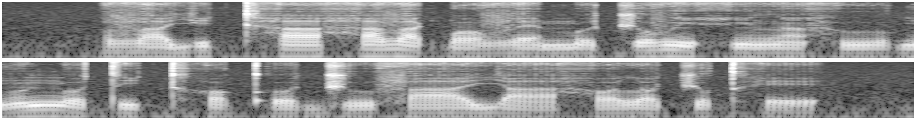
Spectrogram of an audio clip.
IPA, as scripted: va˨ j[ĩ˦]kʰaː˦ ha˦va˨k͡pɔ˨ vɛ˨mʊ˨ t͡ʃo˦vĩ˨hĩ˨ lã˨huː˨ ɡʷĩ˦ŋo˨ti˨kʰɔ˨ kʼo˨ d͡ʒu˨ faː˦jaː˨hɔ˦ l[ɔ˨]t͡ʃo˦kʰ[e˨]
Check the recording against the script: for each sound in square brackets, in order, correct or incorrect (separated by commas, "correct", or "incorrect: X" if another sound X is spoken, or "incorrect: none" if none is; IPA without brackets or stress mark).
incorrect: i˦, correct, correct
